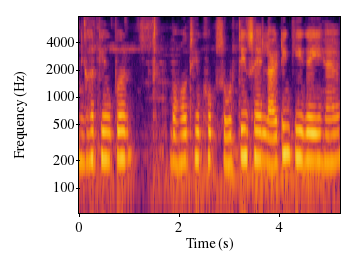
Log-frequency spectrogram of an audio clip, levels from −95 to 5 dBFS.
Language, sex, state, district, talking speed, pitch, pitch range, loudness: Hindi, female, Bihar, Vaishali, 125 wpm, 205 Hz, 200-210 Hz, -15 LUFS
